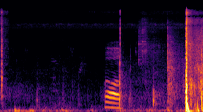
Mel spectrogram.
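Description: A single loud shotgun shot near the end, the first shot at a true pair of clay targets, with a short echoing tail. About two seconds in there is a brief called command for the targets, and a faint click at the very start as the gun's action closes.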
